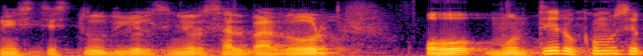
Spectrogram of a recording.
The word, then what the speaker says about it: O. Montero: Resulta que pues nos visita en este estudio el señor Salvador O. Montero. ¿Cómo se pronuncia, don Salvador?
